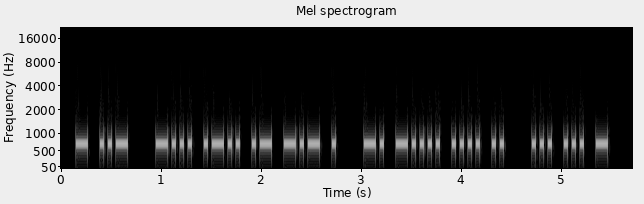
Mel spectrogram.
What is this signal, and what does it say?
Morse code, heard as a keyed tone, about 32 wpm, 700 Hz. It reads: TU BLAKE N6HI SST
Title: K1USN SST QSO Practice - 30wpm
